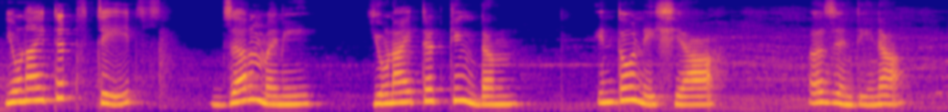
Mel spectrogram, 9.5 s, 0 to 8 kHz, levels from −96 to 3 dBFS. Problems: none marked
